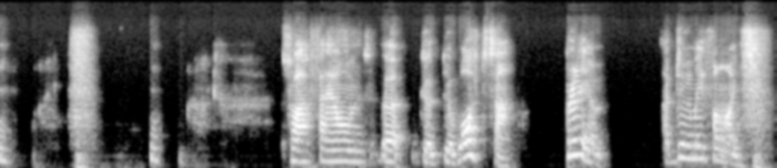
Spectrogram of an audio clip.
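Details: Adult male with Tourette syndrome, tics quite bad that day by his account; frequent snorting and throat-clearing tics while talking; vocal tics (Tourette syndrome).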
